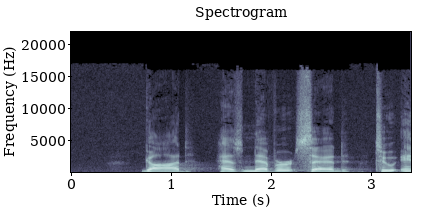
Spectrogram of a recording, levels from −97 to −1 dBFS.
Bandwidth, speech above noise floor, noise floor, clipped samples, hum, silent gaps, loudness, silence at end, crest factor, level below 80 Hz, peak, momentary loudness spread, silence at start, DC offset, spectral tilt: 17 kHz; 36 dB; -56 dBFS; under 0.1%; none; none; -22 LUFS; 0 s; 16 dB; -60 dBFS; -6 dBFS; 9 LU; 0.7 s; under 0.1%; -4.5 dB/octave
